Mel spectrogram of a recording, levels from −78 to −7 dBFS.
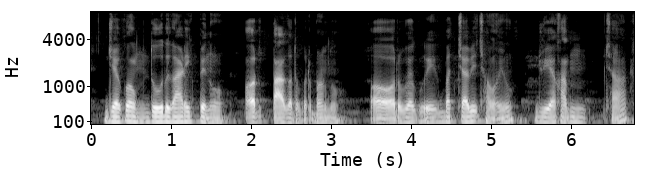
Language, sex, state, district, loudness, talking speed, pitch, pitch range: Kumaoni, male, Uttarakhand, Tehri Garhwal, -18 LUFS, 170 wpm, 90 Hz, 85-95 Hz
